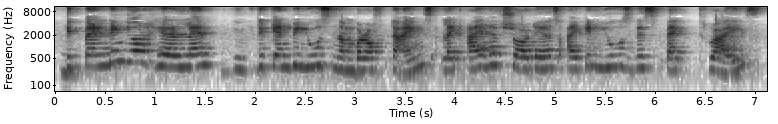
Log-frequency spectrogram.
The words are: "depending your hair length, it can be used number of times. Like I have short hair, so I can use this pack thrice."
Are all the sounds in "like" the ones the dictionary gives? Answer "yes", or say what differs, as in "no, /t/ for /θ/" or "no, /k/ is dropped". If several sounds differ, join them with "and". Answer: yes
